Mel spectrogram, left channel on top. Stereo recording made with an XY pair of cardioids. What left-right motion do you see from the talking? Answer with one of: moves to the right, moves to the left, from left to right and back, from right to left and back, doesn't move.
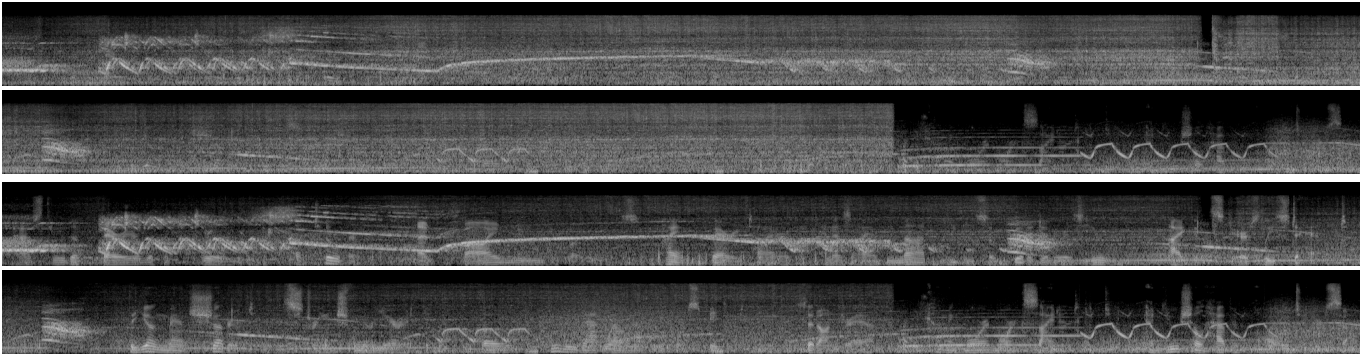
doesn't move.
